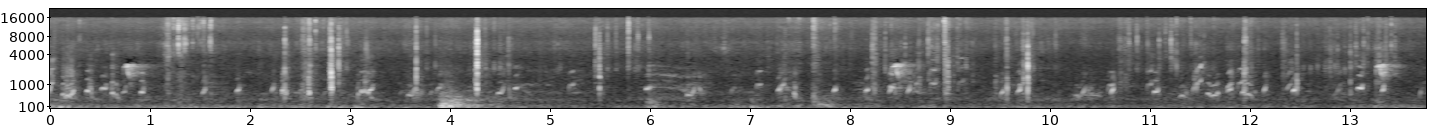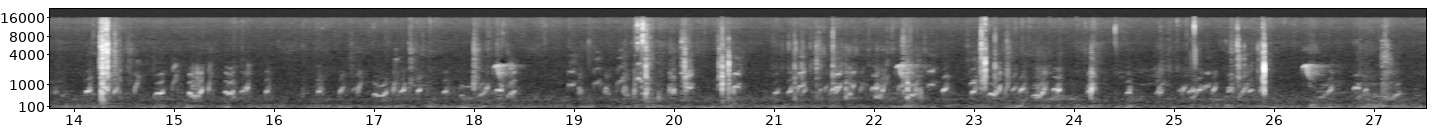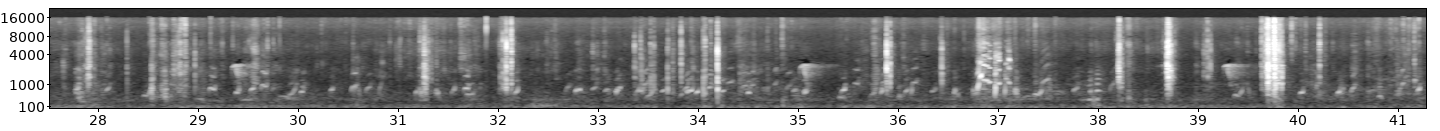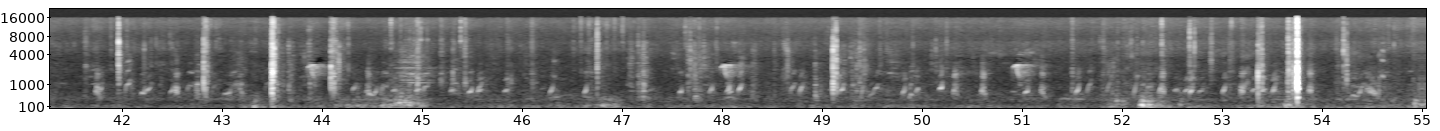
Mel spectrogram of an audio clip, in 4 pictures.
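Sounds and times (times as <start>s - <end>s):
soft short bird calls: 0.0s - 1.4s
beaks tapping on plastic and wood: 30.8s - 55.0s.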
